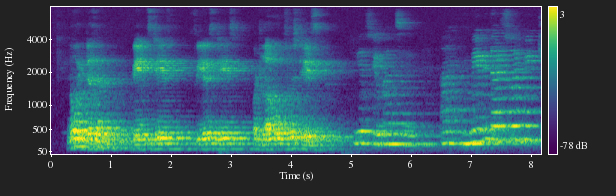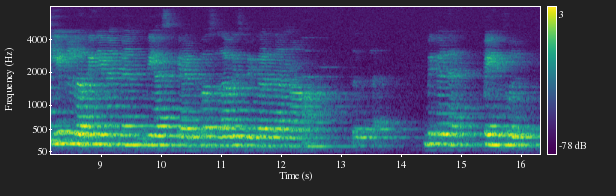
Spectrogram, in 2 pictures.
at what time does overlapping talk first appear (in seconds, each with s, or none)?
none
